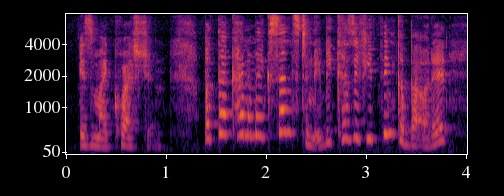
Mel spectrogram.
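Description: A woman's somewhat breathy voice. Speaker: vlogger. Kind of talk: casual vlog chat. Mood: joking, playfully sarcastic. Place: home room. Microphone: phone near.

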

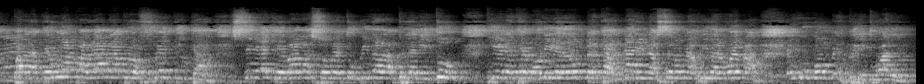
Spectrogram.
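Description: A man's extremely high voice at a moderate pace, monotone, flat intonation, with strong room echo and noticeable background noise. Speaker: evangelist preacher. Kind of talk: fiery Pentecostal sermon. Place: church. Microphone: camera far.

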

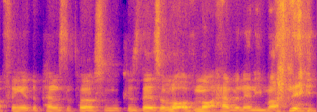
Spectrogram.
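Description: A man with an Essex accent talks at a very fast pace in a dark, mellow, somewhat breathy tone. His pitch varies in an ordinary way over a quiet background. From England, Essex. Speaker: rapper. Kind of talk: interview. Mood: relaxed, smiling. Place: home room. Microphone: video call.

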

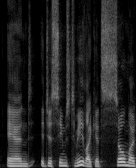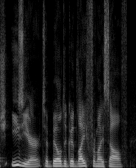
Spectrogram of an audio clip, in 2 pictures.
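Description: A plain, everyday voice, moderately paced and with ordinary pitch variation, over a silent background on a very clean recording. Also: man. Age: 40s. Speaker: podcast host and university instructor. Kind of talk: interview; podcast intro and outro.

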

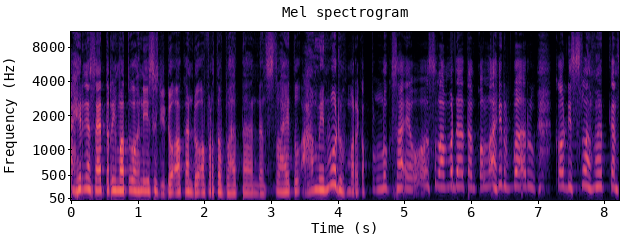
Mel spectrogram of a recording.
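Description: Very fast and with very wide swings in pitch, a man talks against a quiet background. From Central Java, Salatiga; Central Java, Indonesia. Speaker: pastor; pastor preaching. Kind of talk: sermon. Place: church. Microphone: handheld.

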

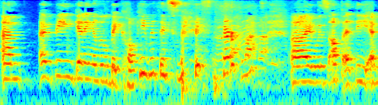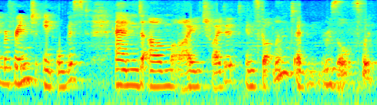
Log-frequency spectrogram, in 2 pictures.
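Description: Lively intonation marks this woman's voice at a moderate pace. Light background noise and audible room echo come through. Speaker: stand-up comedian. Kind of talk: stand-up comedy routine. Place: stage. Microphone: handheld.

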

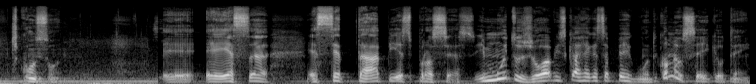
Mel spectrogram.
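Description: Light background noise sits under this man's voice. He speaks at a moderate pace. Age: 40s. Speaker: pastor. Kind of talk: interview. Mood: calm, earnest, smiling. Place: studio. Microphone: studio mic.

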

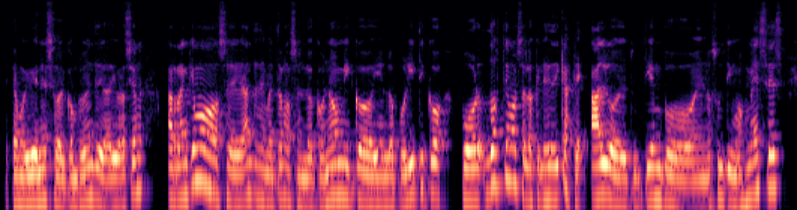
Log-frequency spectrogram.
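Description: Delivery is fairly quick with hardly any pauses and ordinary pitch variation. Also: man. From Argentina. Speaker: radio host. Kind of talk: radio interview. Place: home room. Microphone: earbuds.

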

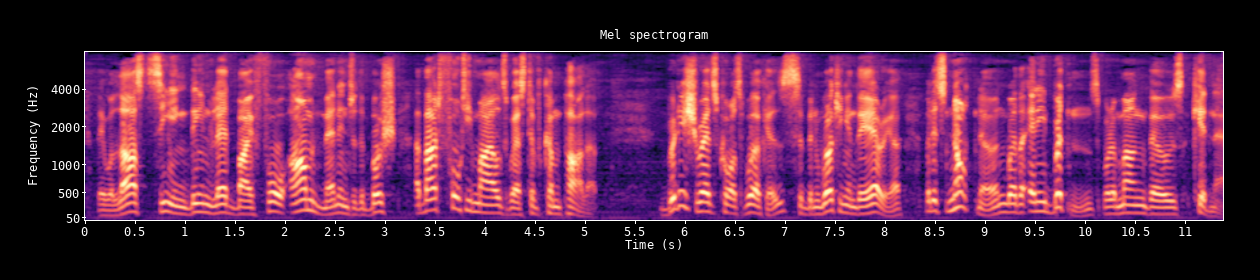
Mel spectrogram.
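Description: This man talks at a fairly quick pace with very wide pitch swings, and the sound is dry with no echo. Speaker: newsreader. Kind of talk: news reading. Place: studio.

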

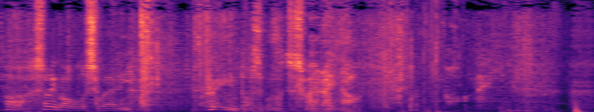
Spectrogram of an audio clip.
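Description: Loud background noise behind a man talking at a moderate pace. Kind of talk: casual vlog chat. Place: tunnel cave.

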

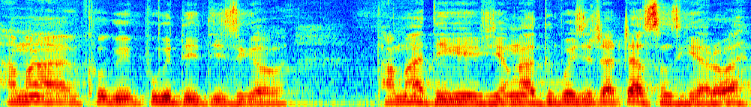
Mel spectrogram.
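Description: Somewhat breathy speech with a dark, mellow tone, fairly quick pace, ordinary pitch variation, and light background noise. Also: man. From Ladakh, India; India. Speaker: Buddhist teacher, monastery abbot; Buddhist teacher. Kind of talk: dharma teaching in Tibetan. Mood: calm, warm. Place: hall.

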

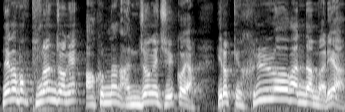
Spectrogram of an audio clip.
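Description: A man with a high pitch and very wide pitch swings. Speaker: science tutor. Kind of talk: lecture. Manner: casual lively teaching tone.

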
